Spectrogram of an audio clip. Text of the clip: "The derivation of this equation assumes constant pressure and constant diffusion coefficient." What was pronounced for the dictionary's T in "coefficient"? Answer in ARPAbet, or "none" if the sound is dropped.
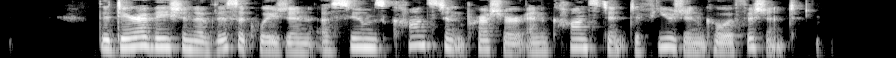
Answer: T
